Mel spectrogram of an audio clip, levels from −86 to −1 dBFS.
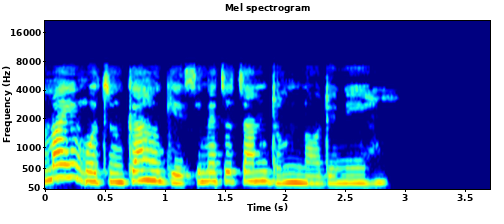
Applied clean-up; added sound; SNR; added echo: neural mask model Resemble Enhance denoiser.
